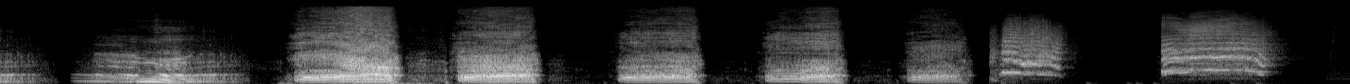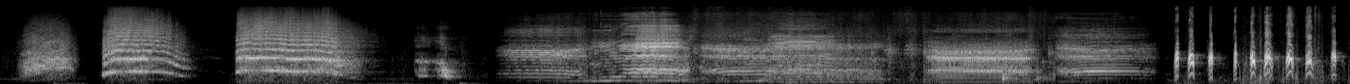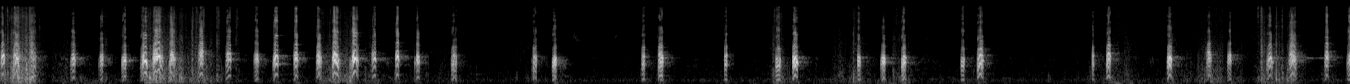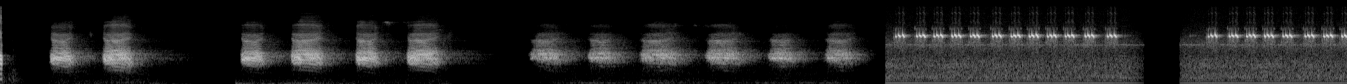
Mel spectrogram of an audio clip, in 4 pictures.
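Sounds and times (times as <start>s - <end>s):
elephant trumpeting: 9.9s - 10.8s, 13.7s - 17.2s
chickens clucking: 25.2s - 32.7s, 33.4s - 37.0s, 37.9s - 40.7s
crows cawing: 41.0s - 42.3s, 42.9s - 49.2s.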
